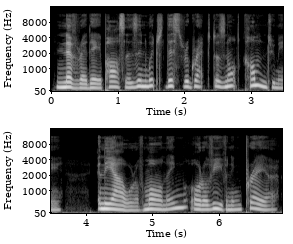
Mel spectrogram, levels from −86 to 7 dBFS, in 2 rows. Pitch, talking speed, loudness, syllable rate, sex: 205 Hz, 190 wpm, -18 LUFS, 4.6 syllables/s, female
